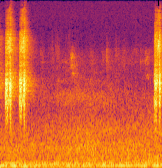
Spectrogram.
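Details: A Eurasian magpie heard on a walk gives two loud harsh squawks, falls quiet for over two seconds, then starts another rasping note at the end; low background noise throughout.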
